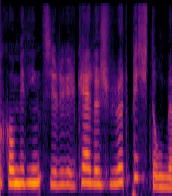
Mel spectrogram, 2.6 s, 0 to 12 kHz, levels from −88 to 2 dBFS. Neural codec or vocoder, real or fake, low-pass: codec, 16 kHz in and 24 kHz out, 0.4 kbps, LongCat-Audio-Codec, four codebook decoder; fake; 10.8 kHz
